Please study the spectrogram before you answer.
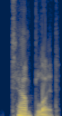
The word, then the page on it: templet: American English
